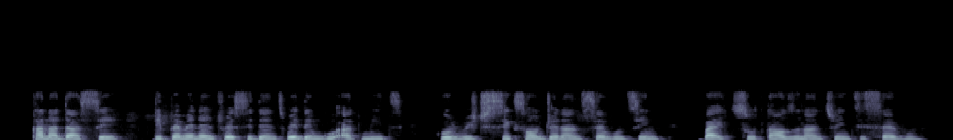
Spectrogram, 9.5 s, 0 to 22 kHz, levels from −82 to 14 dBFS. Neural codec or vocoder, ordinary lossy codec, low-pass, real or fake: none; none; none; real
